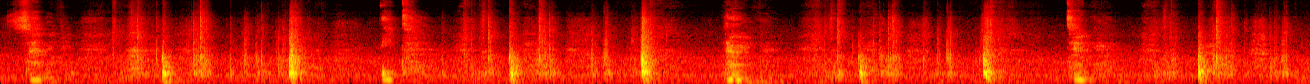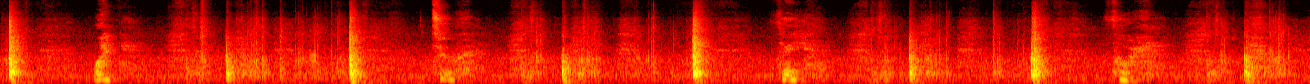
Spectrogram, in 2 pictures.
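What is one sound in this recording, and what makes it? Hands and feet thump on a floor mat in a steady rhythm.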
